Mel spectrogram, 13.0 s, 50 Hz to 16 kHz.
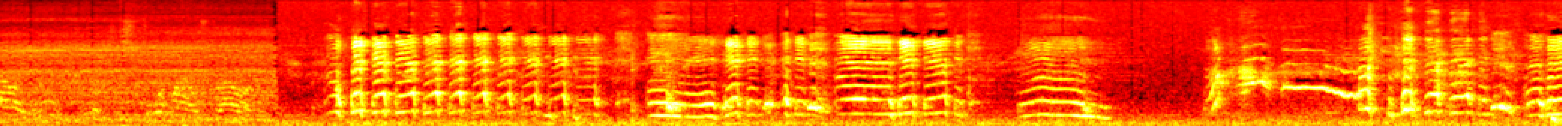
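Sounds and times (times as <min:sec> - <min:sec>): baby laughing: 0:02.7 - 0:09.2, 0:11.2 - 0:13.0.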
